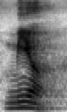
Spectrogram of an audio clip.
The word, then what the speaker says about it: mir: For ich it is mir. Okay, mir. It is not mir. The letter R is silent when it comes in the end of a word.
